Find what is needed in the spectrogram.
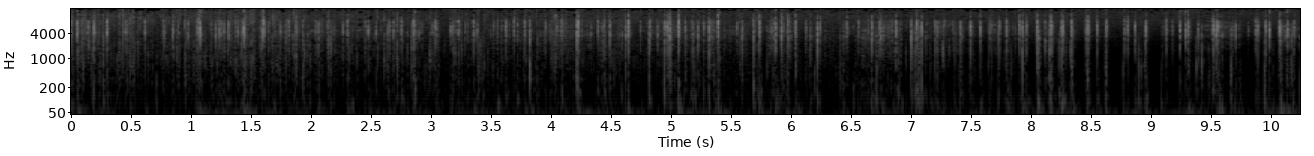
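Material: PVC plastic.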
